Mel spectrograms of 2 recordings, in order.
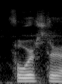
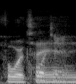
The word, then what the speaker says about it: Forte: a Kia Forester, I guess is how you say it. We'll take care of it. Forte.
